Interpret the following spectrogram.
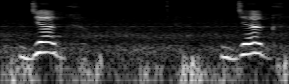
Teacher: The blade or tip of the tongue is used just behind the alveolar ridge. Alveolar ridge के बिल्कुल पीछे पैलेट पर लगती है। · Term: palato-alveolar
